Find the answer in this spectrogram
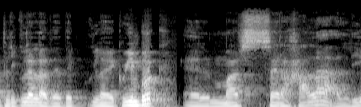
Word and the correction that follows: Mahershala Ali: Mahershala Ali.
